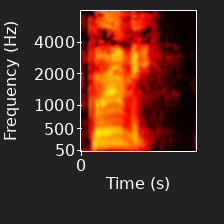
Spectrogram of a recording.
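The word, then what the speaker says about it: Gruene: No, that's pronounced Grooney.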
